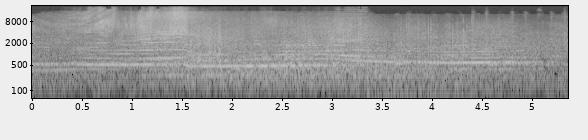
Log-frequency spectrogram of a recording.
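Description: Formula 1 race cars speeding past with Red Bull in the lead, a loud sustained engine whine with pitch sliding as the cars pass, and a commentator's voice faintly under the roar.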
